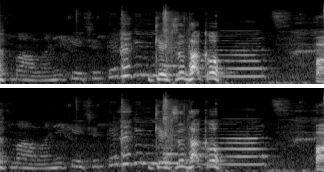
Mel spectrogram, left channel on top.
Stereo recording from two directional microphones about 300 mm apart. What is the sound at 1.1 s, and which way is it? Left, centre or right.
Speech, centre.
